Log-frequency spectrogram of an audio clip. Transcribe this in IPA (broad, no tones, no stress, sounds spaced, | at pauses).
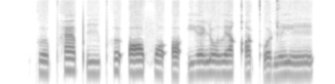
k ɵ pʰ æ pʼ i pʰ ɵ ʔ ɒ f ɔ ʔ ɒ ʔ j e ɳ o l e qʼ ɵ kʼ o ɖ ĩ j ĩ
